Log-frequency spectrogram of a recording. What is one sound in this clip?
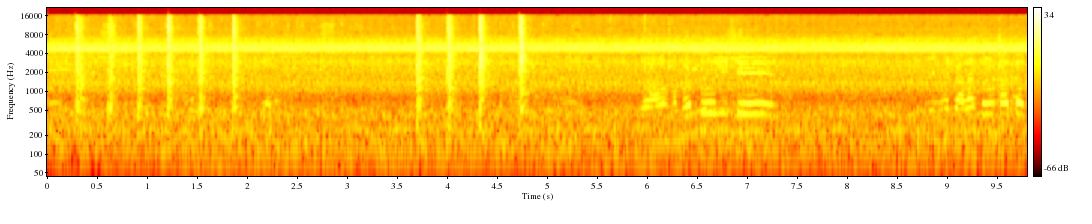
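A diesel engine on a drilling rig runs with a steady low rumble.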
